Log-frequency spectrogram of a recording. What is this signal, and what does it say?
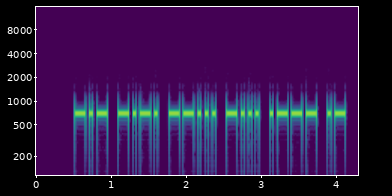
Morse code, heard as a keyed tone, about 25 wpm, 700 Hz. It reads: KC7BJA
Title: USA Call Signs - 6 Characters - Repeated 3x - 25wpm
